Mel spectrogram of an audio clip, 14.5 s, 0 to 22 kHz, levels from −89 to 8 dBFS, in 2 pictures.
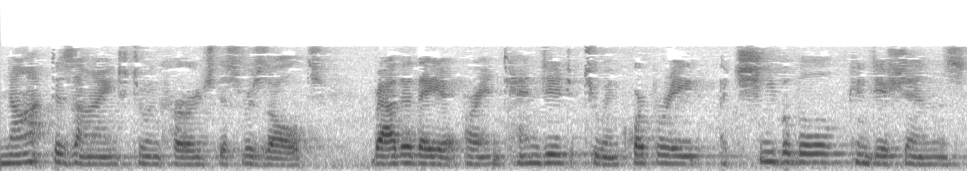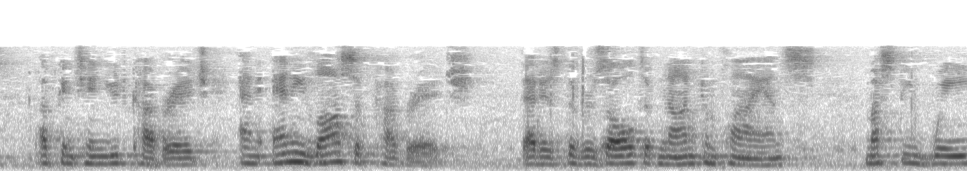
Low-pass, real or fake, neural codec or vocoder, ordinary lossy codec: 7.2 kHz; real; none; MP3, 32 kbps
